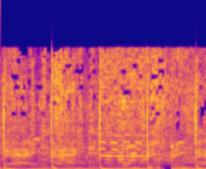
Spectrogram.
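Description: Electronic dance-style background music with heavy bass and a beat about twice a second.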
